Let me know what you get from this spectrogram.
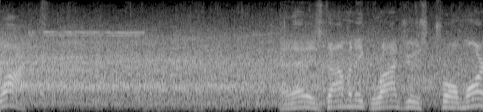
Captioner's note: whistle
